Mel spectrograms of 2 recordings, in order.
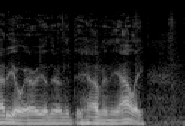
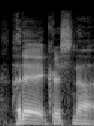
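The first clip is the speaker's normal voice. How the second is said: mimicked dark, deep voice. Retelling copying the greeting back: mimicking a dark, deep voice. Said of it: "but I mimicked him".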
